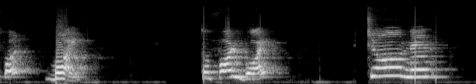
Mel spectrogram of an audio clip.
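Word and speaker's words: 少年: So for boy, shonen, shonen, shonen. O is prolongated here, so they write U in Romaji.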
